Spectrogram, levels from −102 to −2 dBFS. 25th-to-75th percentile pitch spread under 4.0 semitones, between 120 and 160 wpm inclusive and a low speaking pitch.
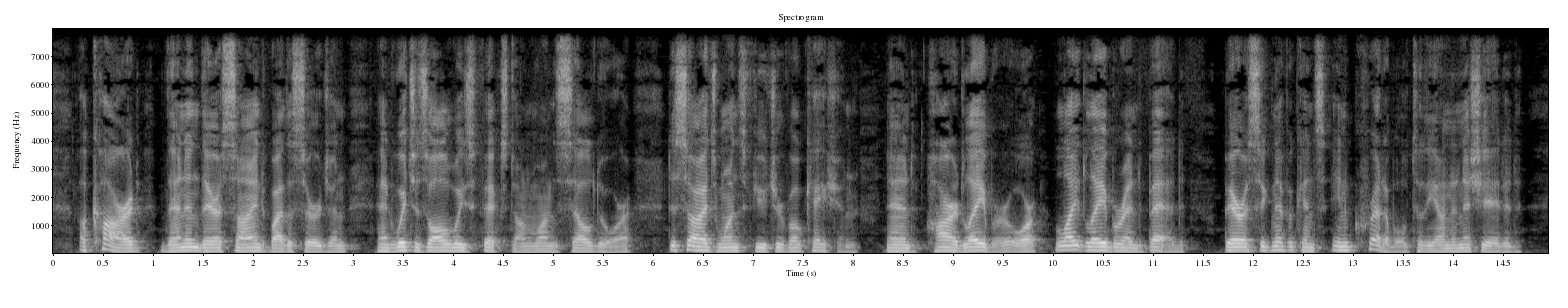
Yes: average, 3.4 semitones; average, 150 wpm; low, 115 Hz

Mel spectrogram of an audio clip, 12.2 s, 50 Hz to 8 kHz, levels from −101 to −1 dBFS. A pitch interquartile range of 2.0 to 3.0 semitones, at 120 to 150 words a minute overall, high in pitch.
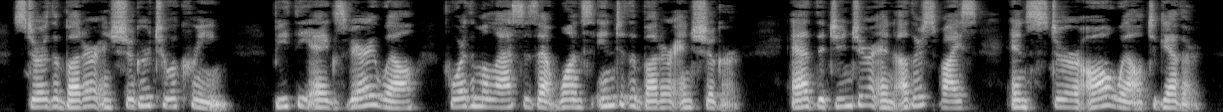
No: average, 2.7 semitones; average, 165 wpm; high, 195 Hz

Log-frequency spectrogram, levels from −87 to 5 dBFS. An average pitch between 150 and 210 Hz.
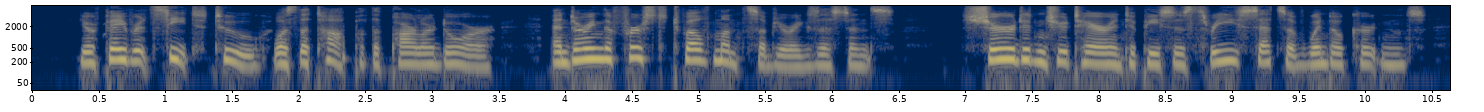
Yes: medium, 185 Hz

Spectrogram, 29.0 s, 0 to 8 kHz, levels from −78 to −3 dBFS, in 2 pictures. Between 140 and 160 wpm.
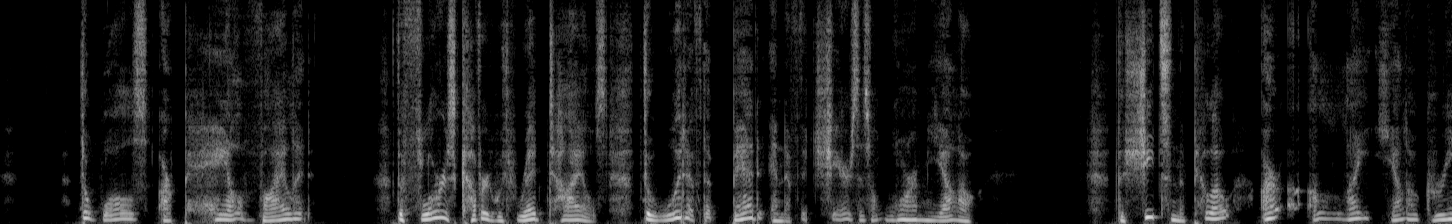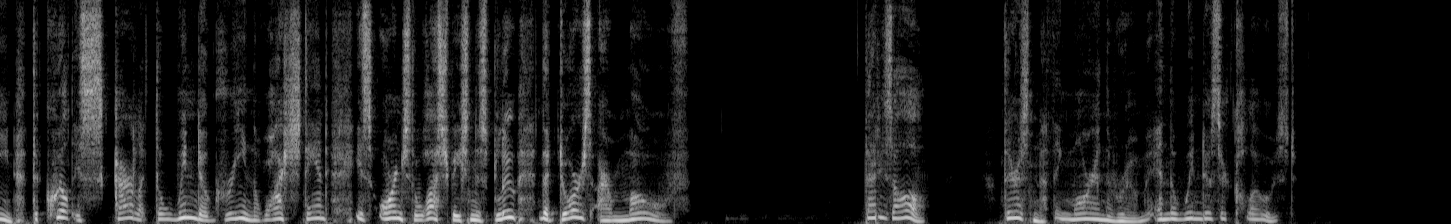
Yes: average, 145 wpm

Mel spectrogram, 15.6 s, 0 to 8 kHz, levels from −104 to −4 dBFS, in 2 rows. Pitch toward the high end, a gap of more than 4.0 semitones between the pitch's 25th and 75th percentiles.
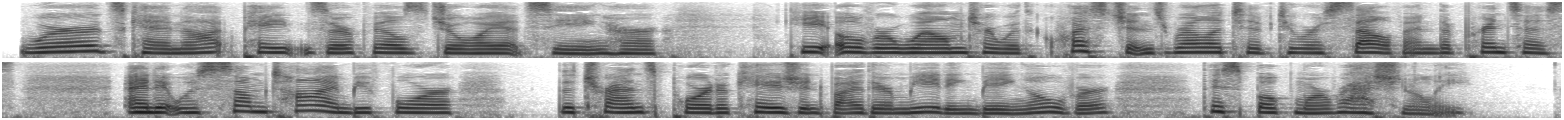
No: high, 195 Hz; average, 2.9 semitones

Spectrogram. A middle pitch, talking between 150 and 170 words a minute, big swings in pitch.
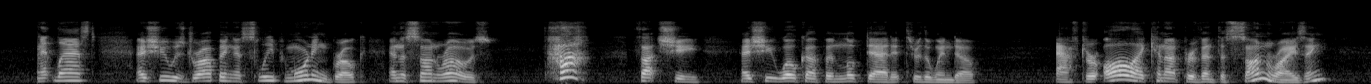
Yes: medium, 145 Hz; average, 155 wpm; wide, 6.5 semitones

